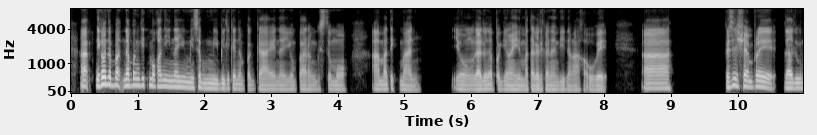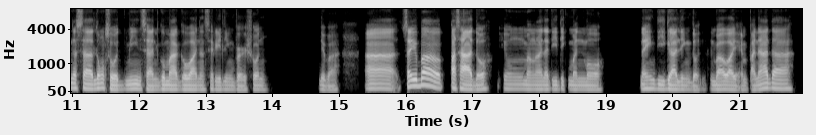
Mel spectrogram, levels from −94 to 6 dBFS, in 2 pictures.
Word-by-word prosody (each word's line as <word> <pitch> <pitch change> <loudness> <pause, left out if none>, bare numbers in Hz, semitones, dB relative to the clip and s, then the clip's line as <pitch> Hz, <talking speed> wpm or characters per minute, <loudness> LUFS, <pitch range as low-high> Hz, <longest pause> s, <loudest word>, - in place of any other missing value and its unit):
Ah, - - +7
ikaw 195 +4 +9
naba 205 -3 +5
nabanggit 195 +1 +3
mo 180 - +3
kanina 170 -2 +3
yung 150 -2 +2
minsan 140 +2 +2
bumibili 120 -1 0
ka 115 - 0
ng 115 -1 -3
pagkain 100 -2 -2
na 100 - -3
yung 100 0 -5
parang 100 -2 -3
gusto 100 - -7
mo, 100 -1 -4 0.4
ah, 105 - +1
matikman 95 -4 -2 0.5
yung 105 -2 -3
lalo 100 +1 +3
na - - +1
'pag 100 - -3
hi 100 -1 +1
matagal 95 0 -1
ka 95 - -2
ng 95 0 -3
hindi 95 - -4
nakakauwi. 90 0 -3 0.5
Ah, 125 +1 +3 0.8
kasi 150 +7 +3
siyempre 155 -6 +3
lalo 130 -1 +4
na 130 - +1
sa 120 -4 +3
lungsod 110 -6 0
minsan 105 -4 -1
gumagawa 100 -1 +1
ng 95 0 -7
sariling 100 -1 -6
version, 90 +1 -5 0.8
di 105 - -8
ba? 90 0 -8 0.4
Ah, 120 -1 +2
sa'yo 175 +3 +3
ba 185 -8 +4 0.2
pasado 105 -2 +3 0.2
yung 110 -1 -7
mga 105 -1 -2
natitikman 100 0 -5
mo 95 -1 -4 0.5
na 110 - +1
hindi 115 -2 -3
galing 100 -3 0
dun? 90 0 -7
Halimbawa, 100 0 0
yung 90 0 -10
empanada 115 +4 -1
105 Hz, 160 wpm, -21 LUFS, 95-125 Hz, 0.8 s, ikaw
